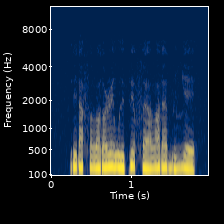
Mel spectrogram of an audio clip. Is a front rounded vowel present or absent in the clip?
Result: present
